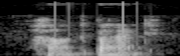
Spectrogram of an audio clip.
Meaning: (verb) 1. Of hounds: to retrace a course in order to pick up the lost scent of prey 2. To return to where one has previously been; to retrace one's steps
- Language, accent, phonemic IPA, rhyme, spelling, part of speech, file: English, Southern England, /ˌhɑːk ˈbæk/, -æk, hark back, verb / noun, LL-Q1860 (eng)-hark back.wav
